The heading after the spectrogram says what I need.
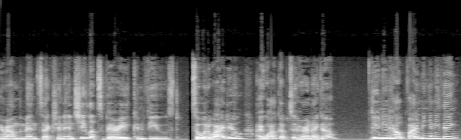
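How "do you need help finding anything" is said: high-pitched customer-service offer; acted polite offer of help, pitched up; helpful store worker.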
